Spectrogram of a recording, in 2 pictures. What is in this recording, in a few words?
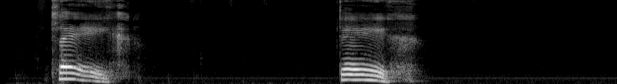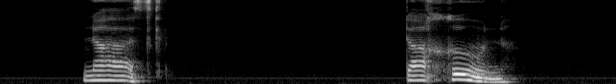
Counting in Lingit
